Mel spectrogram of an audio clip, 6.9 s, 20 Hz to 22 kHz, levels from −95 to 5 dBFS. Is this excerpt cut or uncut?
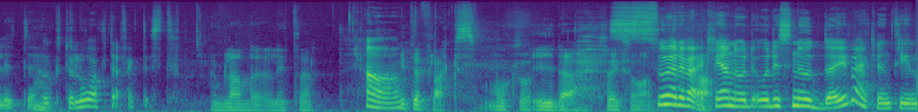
cut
